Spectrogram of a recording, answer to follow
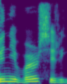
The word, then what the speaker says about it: universal: 아니라 글자가 모음이라 하더라도 실제 발음이 J 기 때문에 기 때문에 A Universal 이렇게 쓰셔야 돼요 자 그다음에 어는 아까랑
